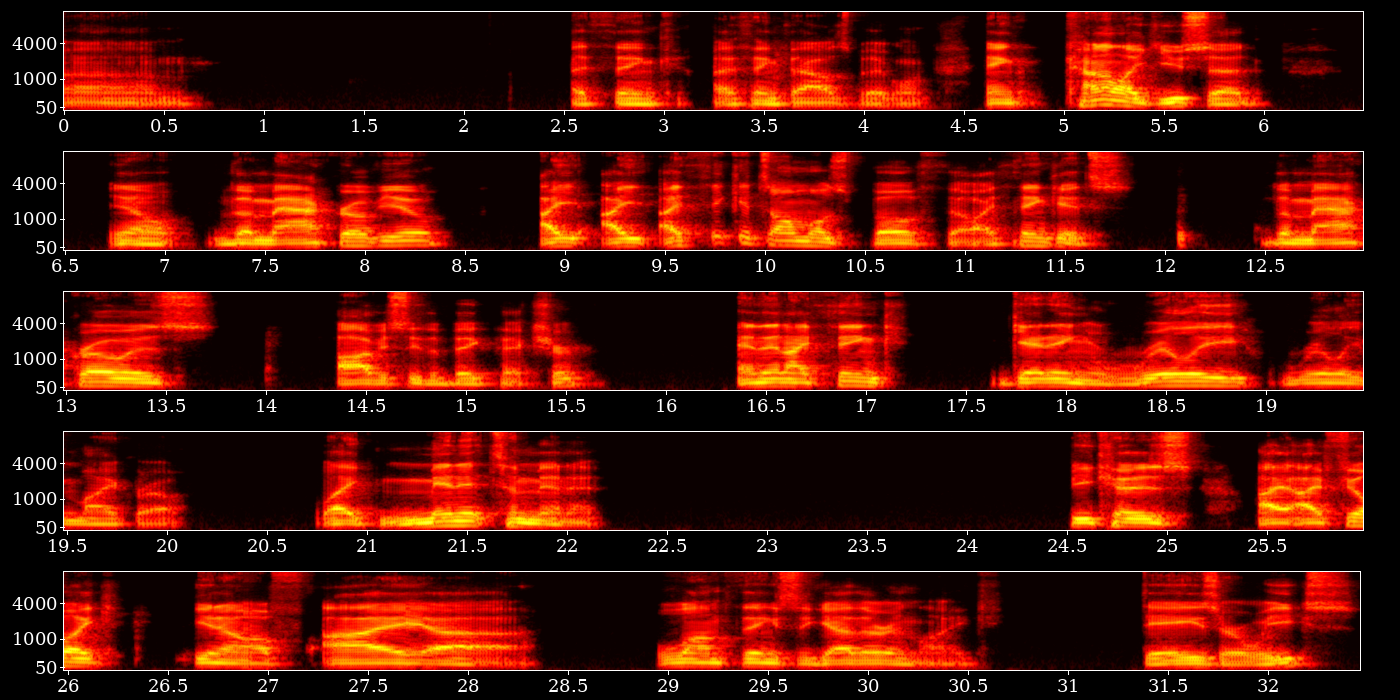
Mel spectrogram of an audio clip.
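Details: Adult man who has stuttered since childhood, with speech therapy in early years through teenage and early adult life; stuttering.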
